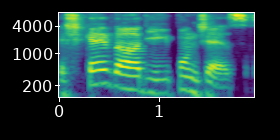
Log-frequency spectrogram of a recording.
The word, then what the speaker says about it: esquerda de pontes: transition, you spoke about the need for an esquerda de pontes, if my pronunciation is correct, Yeah, a yeah, yeah.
